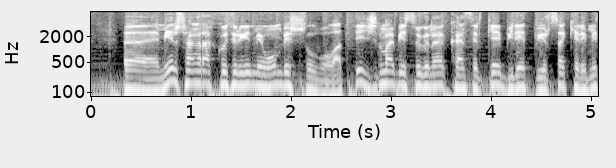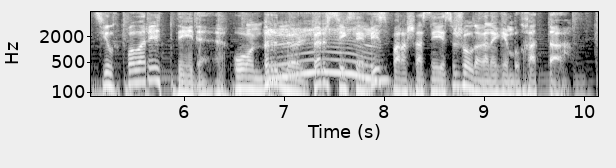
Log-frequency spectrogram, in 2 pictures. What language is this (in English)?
Kazakh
